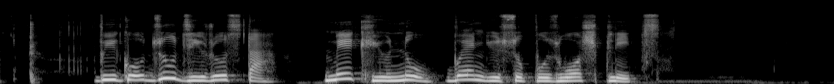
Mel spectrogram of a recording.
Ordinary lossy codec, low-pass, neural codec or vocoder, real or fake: none; none; none; real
